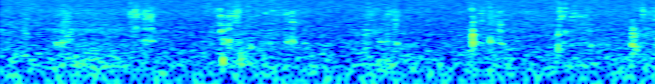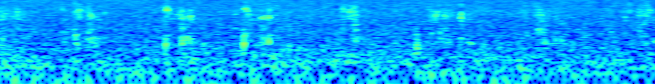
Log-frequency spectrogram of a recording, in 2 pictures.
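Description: Faint, irregular crunching and chewing clicks, several a second, from a brown bear feeding close by, over a steady hiss.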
